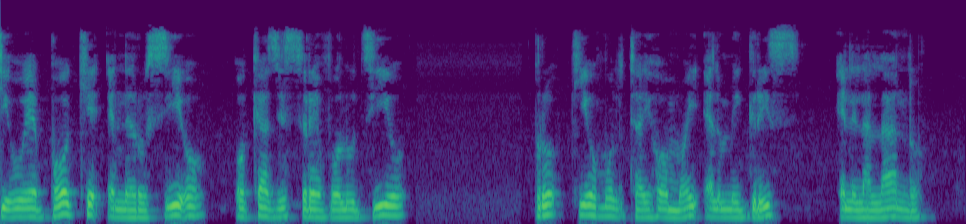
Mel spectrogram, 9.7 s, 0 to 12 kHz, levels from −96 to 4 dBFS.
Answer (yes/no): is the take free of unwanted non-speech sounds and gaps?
yes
